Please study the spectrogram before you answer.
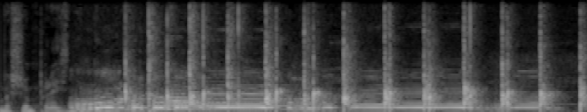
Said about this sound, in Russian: Почему мы только вдвоем аплодировали? Нас тут а, четверо.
